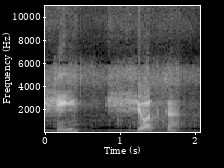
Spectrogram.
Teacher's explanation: Буква «ща» произносится как долгое мягкое «ша». «Щи» — «щетка», а не «щи» — «щетка».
